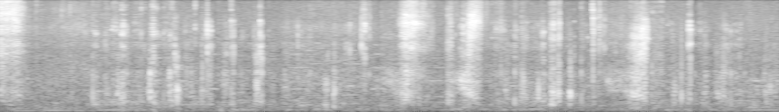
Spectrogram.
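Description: Close-miked eating of a soft cream dessert off a plastic spoon: many small wet mouth clicks and smacks, with a few louder smacking bursts at the start, around four seconds in, and again past six seconds.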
